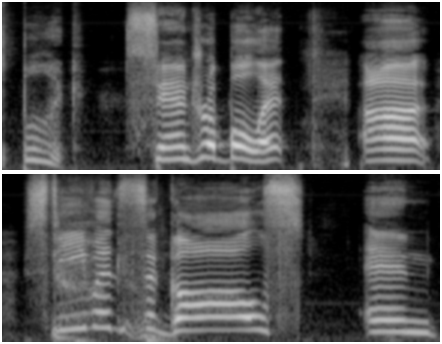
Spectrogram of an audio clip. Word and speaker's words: Bullock: It's pronounced chemistry. Chemistry. This is fun. The nominees are Jason, Patrick, and Sandra Bullhorn from Speed 2 Cruise Controls. It's Bullock.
